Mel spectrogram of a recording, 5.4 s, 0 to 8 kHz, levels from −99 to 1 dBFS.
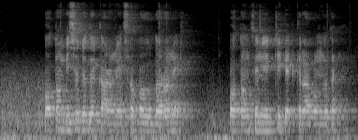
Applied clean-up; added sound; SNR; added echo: none; Thunder; 13 dB; reverberation time 0.8 s.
